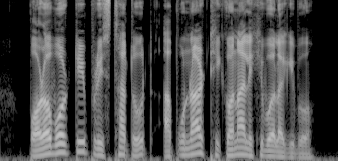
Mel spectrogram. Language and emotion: Assamese, neutral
